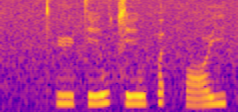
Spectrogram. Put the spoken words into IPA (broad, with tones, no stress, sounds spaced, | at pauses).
t̪ʰ yː˨ t̪ iː˨˥ w t͡s iː˨ w p ɐ˥ t̚ f ɔː˨˥ j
